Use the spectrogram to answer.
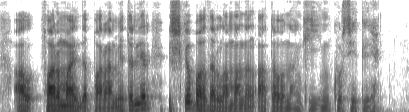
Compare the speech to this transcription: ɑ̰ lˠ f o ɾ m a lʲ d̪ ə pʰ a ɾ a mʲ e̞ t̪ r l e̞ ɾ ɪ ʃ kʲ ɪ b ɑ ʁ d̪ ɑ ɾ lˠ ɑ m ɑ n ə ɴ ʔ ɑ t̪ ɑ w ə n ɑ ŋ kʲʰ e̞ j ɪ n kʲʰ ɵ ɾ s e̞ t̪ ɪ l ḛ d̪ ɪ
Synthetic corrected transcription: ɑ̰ lˠ f o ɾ m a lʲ d̪ ə pʰ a ɾ a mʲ e̞ t̪ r l e̞ ɾ ɪ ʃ kʲ ɪ b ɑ ʁ d̪ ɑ ɾ lˠ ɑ m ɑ n ə ɴ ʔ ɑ t̪ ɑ w ə n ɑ ŋ kʲʰ e̞ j ɪ ŋ kʲʰ ɵ ɾ s e̞ t̪ ɪ l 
